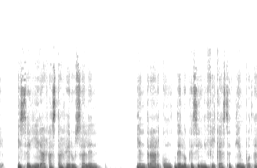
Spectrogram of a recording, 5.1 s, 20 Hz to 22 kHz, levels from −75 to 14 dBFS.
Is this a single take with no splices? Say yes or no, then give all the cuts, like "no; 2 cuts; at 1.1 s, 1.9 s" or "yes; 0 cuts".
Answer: no; 3 cuts; at 0.9 s, 2.8 s, 3.5 s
